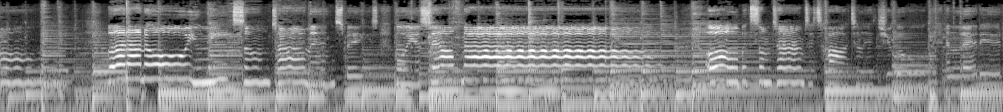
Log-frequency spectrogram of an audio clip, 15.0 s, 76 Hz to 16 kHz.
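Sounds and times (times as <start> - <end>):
strummed acoustic guitar: 0.0 - 15.0.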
